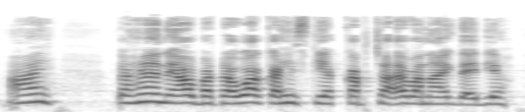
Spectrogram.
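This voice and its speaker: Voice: mid-range voice, fairly even intonation, a little fast, bright, forceful tone, no room sound, clean studio sound, close to an everyday voice. A voice actor playing a self-pitying old village husband, complaining plaintively in a cartoon comedy. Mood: lamenting.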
